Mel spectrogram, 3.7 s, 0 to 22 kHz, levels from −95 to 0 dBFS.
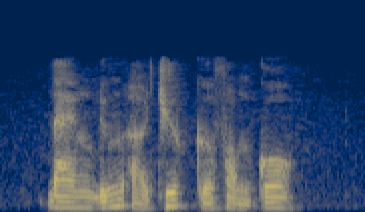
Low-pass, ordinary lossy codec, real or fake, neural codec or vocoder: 7.2 kHz; MP3, 48 kbps; real; none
